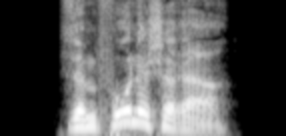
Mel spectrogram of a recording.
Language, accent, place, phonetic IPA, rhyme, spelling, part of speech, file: German, Germany, Berlin, [zʏmˈfoːnɪʃəʁɐ], -oːnɪʃəʁɐ, symphonischerer, adjective, De-symphonischerer.ogg
- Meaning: inflection of symphonisch: 1. strong/mixed nominative masculine singular comparative degree 2. strong genitive/dative feminine singular comparative degree 3. strong genitive plural comparative degree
